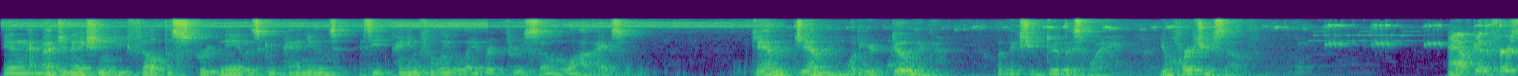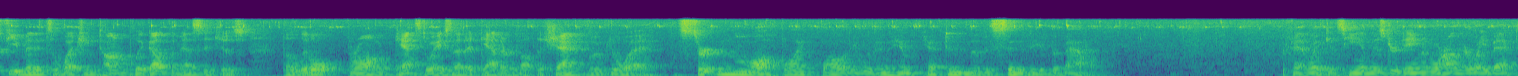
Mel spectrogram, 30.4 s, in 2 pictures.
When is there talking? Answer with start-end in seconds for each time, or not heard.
0.0-6.2, 7.5-12.4, 14.4-26.2, 28.0-30.3.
